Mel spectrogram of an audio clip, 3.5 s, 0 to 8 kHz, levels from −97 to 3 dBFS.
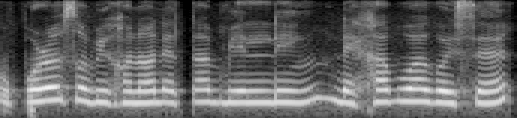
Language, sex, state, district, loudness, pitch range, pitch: Assamese, female, Assam, Kamrup Metropolitan, -14 LUFS, 275-300 Hz, 285 Hz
